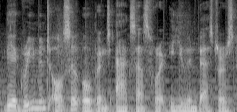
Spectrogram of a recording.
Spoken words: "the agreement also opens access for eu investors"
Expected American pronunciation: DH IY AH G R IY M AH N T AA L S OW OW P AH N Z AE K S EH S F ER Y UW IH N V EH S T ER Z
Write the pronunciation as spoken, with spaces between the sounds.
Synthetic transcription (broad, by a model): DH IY AH G R IY M AH N T AA L S OW OW P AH N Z AE K S EH S F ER Y UW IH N V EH S T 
